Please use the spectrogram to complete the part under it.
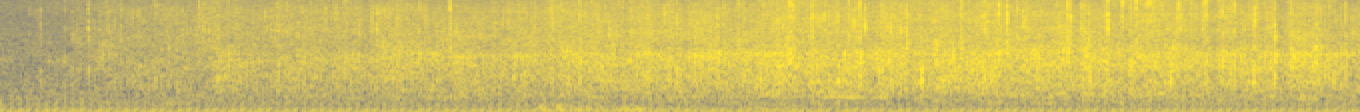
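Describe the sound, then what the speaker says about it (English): Sustained audience applause at a business summit, with a large crowd clapping steadily and evenly throughout, growing slightly louder partway in, with no voices rising above it. "Can we have a round of applause for Shri Subbaraman B, Senior Vice President, HCL Technologies."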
